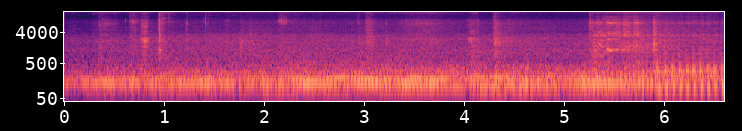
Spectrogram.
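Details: Yamaha R15 V2 with a hard-starting problem blamed on the rectifier regulator: steady, even low exhaust note with small revs and no misses or clatter; bike running normally.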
